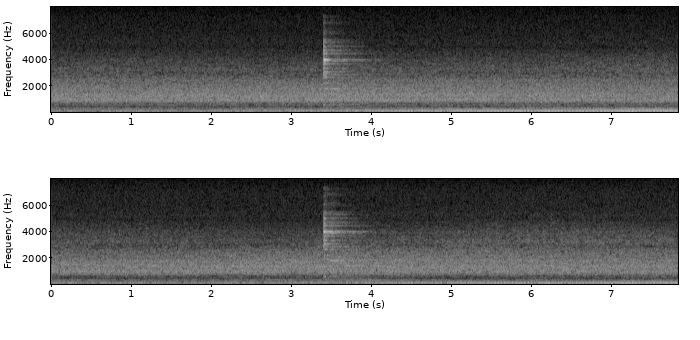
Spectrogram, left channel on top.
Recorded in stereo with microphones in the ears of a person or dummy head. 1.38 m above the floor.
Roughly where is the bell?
Centre.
